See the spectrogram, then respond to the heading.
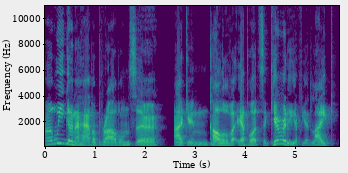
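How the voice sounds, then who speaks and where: A man's voice comes across raspy. He keeps a moderate pace. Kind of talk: PA announcement. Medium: machinima. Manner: condescending, falsely polite.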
